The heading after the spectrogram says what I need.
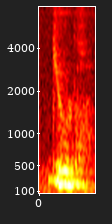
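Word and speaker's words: Gyula: How do you pronounce that? Jula.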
